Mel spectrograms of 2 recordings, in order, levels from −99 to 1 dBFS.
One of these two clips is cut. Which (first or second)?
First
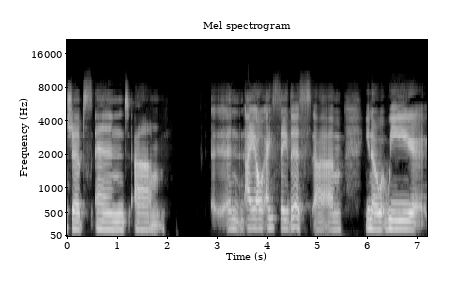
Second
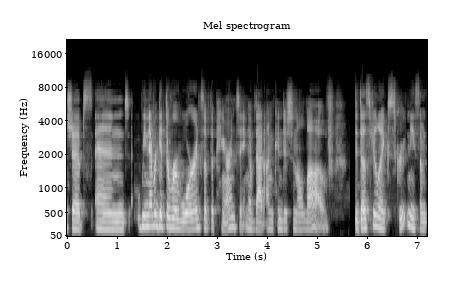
second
